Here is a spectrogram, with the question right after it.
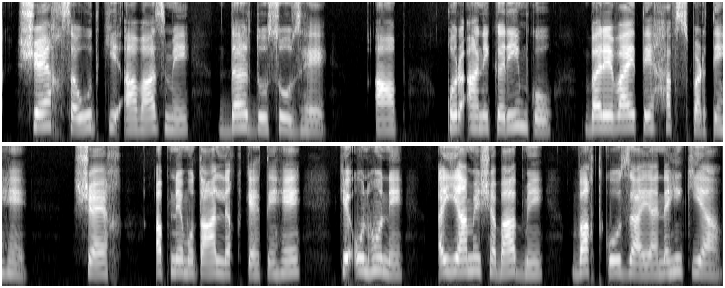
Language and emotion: Urdu, neutral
